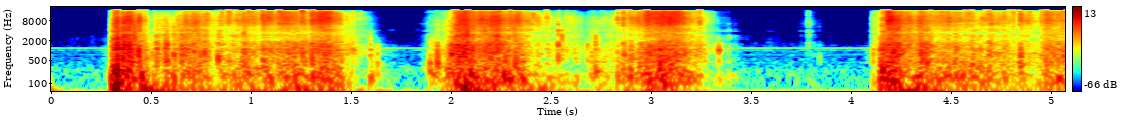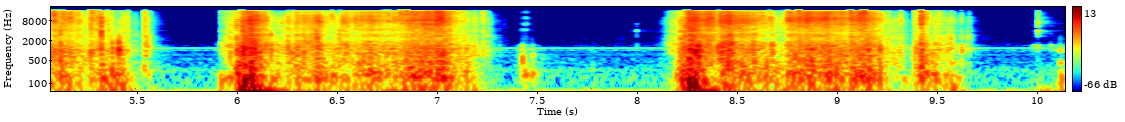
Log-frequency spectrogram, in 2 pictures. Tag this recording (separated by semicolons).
food; grab; skittles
